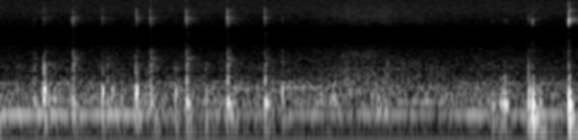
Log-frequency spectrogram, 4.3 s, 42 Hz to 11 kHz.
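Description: Fingertips and nails tap the lower body and white silicone ears of a 3Dio Free Space binaural microphone, a small hollow black plastic box on a stand. About eleven soft, dull, quick taps land in an irregular rhythm, pause for over a second, then resume with a few firmer knocks near the end. A faint steady low hum sits underneath.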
